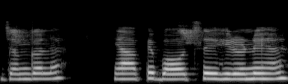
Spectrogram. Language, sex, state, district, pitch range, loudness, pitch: Hindi, female, Bihar, Gopalganj, 245-265 Hz, -20 LUFS, 255 Hz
